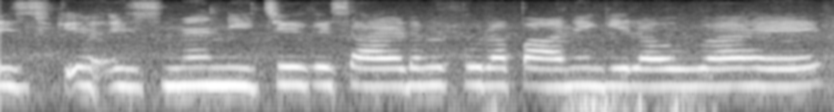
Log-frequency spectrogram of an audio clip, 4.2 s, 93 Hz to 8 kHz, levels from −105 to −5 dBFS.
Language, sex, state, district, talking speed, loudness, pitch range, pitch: Hindi, female, Uttar Pradesh, Shamli, 160 wpm, -11 LUFS, 260-275 Hz, 265 Hz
